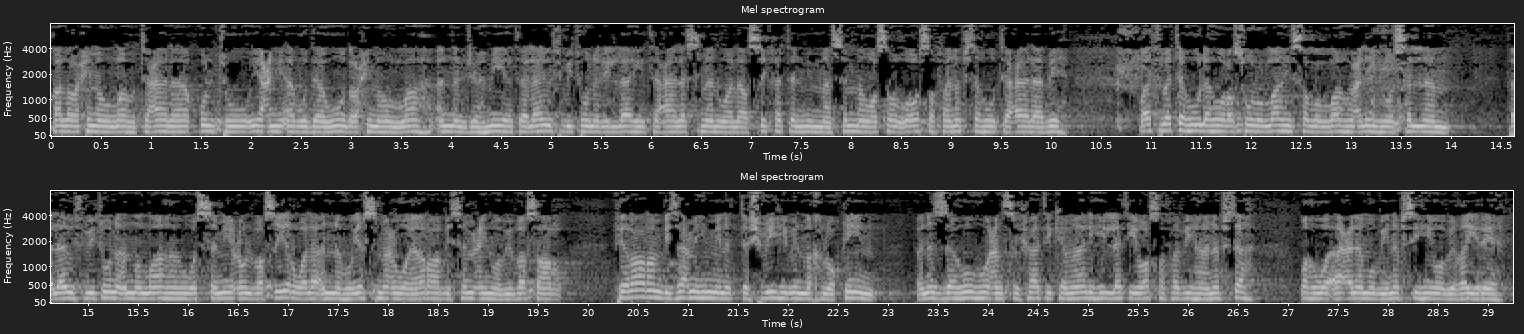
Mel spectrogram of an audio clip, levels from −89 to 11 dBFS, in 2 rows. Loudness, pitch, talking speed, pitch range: -16 LUFS, 150 Hz, 130 wpm, 145-150 Hz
